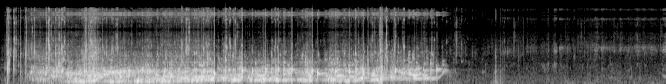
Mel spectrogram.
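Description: Pool water splashing and gurgling around a waterproof action-camera housing as it dips in and out of the water. The sound is loud and choppy, then cuts off suddenly about seven seconds in.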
